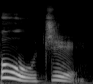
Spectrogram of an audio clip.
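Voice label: "buzhi", Chinese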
